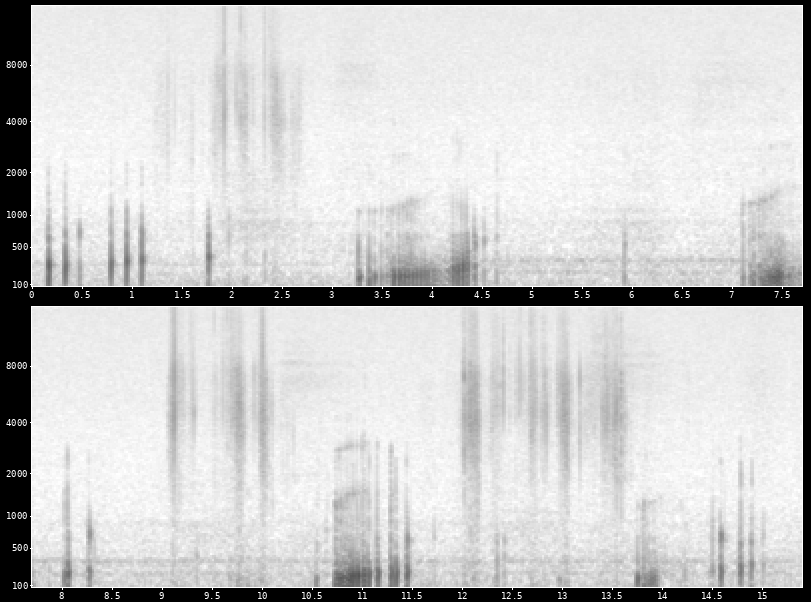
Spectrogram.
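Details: Stomach gurgling with repeated low gurgles and rumbles and scattered small pops from gas and fluid moving through the gut; borborygmi.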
